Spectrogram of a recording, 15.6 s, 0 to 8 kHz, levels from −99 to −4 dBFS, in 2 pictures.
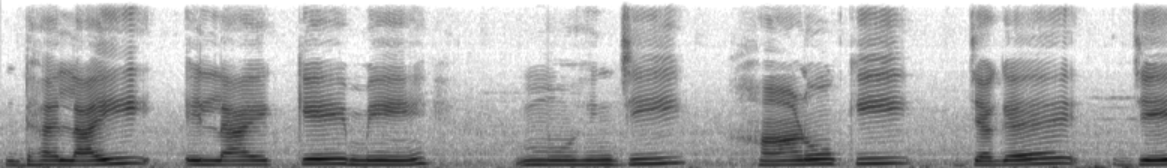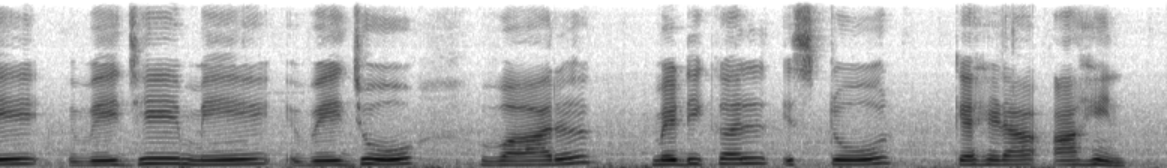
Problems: constant background noise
